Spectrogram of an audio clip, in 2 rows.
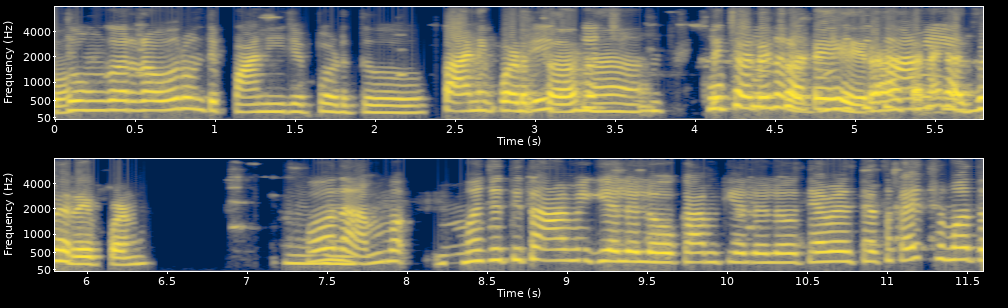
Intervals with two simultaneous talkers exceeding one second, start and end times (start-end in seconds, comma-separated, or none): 4.1-5.7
